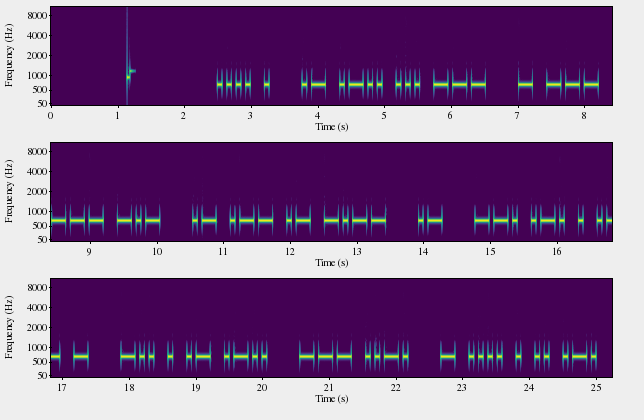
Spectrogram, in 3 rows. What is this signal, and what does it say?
Morse code, heard as a keyed tone, about 17 wpm, 700 Hz. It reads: HE ALSO TOOK AWAY A GREAT DEAL OF THEIR
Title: Sentences from Top 1000 Words - Review Part 1 - 17wpm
